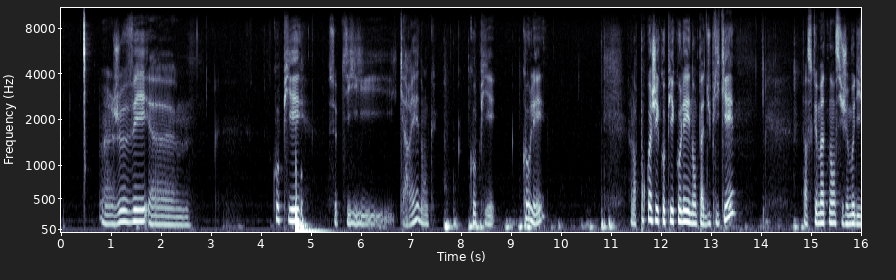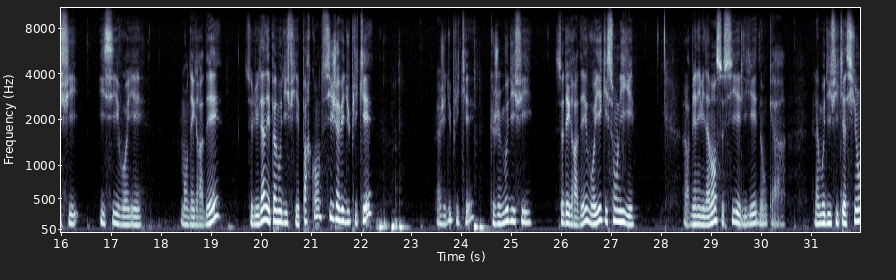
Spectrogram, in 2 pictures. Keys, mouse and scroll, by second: 8.3 ctrl+c, 9.3 ctrl+v, 9.8-12.6 ctrl+drag, 12.4 right click, 14.8 g, 16.1 click, 21.0 click, 22.0 click, 22.7 ctrl+d, 23.3 ctrl+click, 24.4 g, 25.3 click, 28.9 click, 30.8 click.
